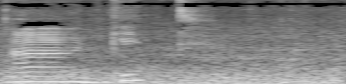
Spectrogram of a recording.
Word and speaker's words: agate: Usually pronounced agate in America.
